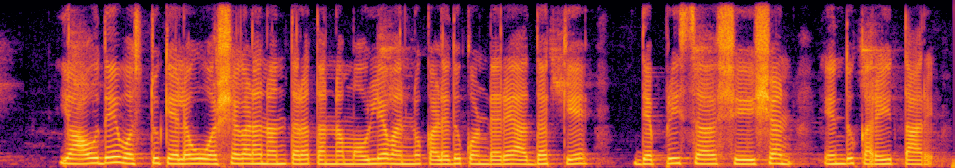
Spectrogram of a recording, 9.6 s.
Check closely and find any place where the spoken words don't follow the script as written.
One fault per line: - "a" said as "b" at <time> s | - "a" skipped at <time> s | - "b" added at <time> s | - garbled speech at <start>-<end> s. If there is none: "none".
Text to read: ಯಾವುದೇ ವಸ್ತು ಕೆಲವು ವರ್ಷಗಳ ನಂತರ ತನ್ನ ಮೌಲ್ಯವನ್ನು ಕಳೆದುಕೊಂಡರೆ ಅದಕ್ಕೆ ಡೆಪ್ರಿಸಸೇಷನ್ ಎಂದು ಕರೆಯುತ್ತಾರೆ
none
